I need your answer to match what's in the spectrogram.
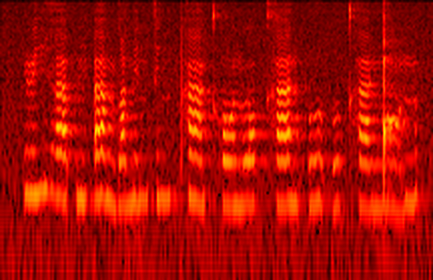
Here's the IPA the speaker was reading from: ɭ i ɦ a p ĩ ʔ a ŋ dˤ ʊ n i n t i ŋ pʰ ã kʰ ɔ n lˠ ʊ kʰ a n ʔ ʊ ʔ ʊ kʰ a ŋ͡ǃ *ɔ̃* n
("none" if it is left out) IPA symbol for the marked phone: ɔ̃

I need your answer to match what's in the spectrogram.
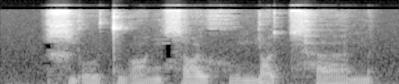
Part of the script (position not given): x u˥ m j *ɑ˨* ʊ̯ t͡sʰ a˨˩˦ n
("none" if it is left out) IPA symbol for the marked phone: ɑ˨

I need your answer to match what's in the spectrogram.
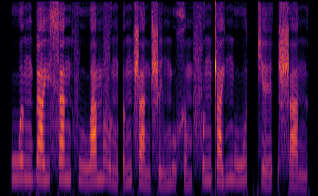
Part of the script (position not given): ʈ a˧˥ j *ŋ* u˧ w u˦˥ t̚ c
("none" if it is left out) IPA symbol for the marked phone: ŋ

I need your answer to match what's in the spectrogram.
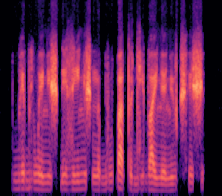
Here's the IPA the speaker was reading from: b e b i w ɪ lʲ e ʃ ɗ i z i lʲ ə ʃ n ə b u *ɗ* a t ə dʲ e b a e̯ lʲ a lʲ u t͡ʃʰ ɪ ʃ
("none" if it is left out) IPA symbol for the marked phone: ɓ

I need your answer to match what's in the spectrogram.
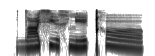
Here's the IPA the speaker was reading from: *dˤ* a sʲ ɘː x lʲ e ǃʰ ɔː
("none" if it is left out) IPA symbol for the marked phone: dˤ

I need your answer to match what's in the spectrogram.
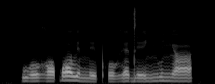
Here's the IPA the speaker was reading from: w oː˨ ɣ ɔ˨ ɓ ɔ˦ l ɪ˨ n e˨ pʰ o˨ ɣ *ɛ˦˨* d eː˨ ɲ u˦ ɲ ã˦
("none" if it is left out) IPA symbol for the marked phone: ɛ˨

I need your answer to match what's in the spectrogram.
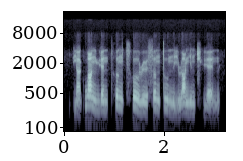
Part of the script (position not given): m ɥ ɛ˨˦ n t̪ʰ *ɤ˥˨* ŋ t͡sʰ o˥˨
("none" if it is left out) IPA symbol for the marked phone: ɤ˥˨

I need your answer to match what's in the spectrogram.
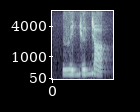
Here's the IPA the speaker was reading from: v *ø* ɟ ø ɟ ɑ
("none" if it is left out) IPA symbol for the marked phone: e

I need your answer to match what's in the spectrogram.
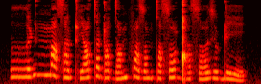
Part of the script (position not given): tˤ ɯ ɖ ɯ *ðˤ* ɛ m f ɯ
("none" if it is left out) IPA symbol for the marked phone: dˤ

